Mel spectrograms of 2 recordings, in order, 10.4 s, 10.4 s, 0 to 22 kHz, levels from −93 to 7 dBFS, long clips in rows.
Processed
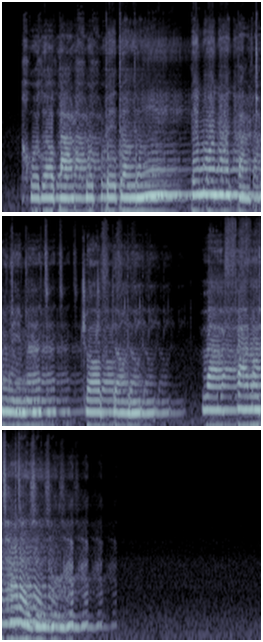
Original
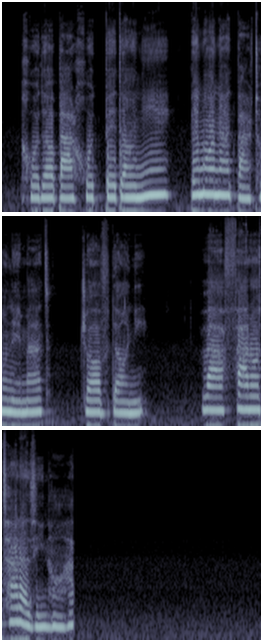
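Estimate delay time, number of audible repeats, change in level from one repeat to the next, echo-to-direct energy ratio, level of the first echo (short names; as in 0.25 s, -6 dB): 0.193 s, 3, -8.0 dB, -5.5 dB, -6.0 dB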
